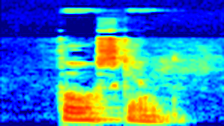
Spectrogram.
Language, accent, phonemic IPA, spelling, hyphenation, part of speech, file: English, Southern England, /ˈfɔːskɪn/, foreskin, fore‧skin, noun / verb, LL-Q1860 (eng)-foreskin.wav
- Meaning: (noun) 1. The nerve-dense, retractable fold of skin which covers and protects the glans of the penis in humans and some other mammals 2. Ellipsis of clitoral foreskin; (verb) To remove the foreskin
